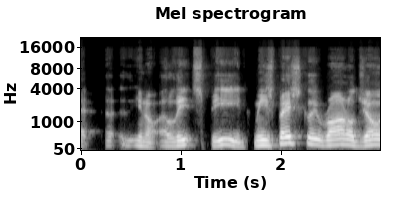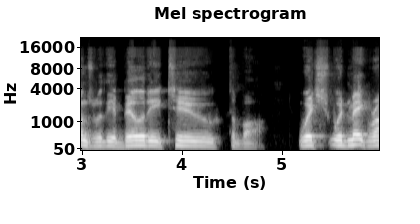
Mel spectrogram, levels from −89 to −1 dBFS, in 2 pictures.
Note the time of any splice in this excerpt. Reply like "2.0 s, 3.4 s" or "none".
1.7 s, 4.5 s

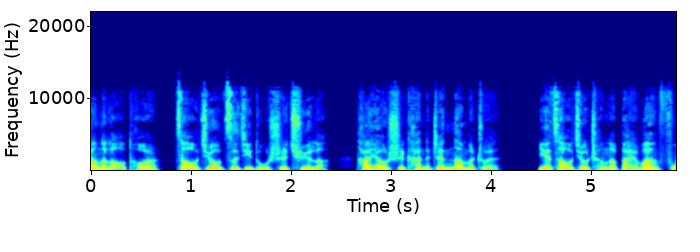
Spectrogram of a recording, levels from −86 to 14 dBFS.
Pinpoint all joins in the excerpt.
none

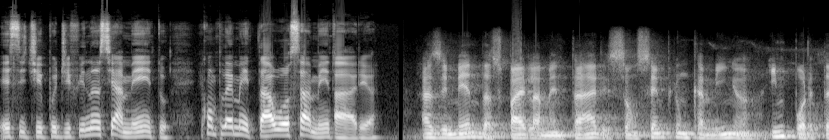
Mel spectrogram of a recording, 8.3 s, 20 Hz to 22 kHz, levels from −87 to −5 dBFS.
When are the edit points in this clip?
2.0 s, 3.3 s

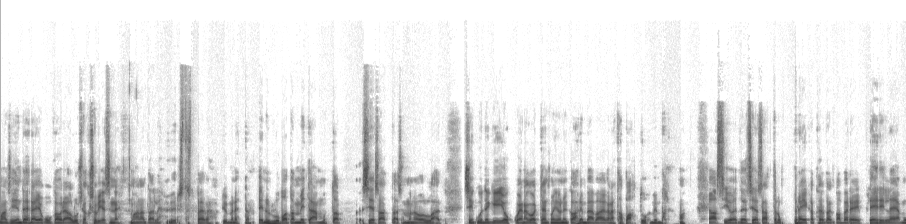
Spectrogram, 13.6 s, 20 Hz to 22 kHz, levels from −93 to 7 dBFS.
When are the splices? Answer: 8.3 s, 10.6 s

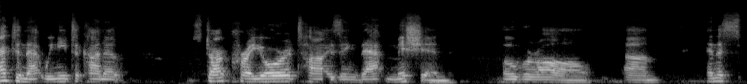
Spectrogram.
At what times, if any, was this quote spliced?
none

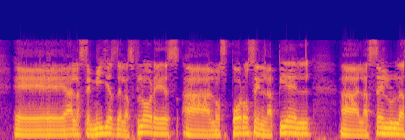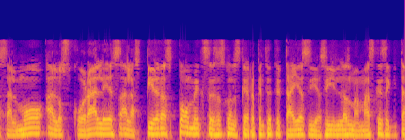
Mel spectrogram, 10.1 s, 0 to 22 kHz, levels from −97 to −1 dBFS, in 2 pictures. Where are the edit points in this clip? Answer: none

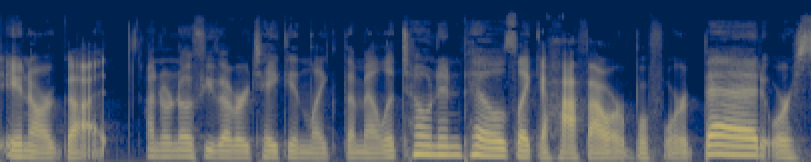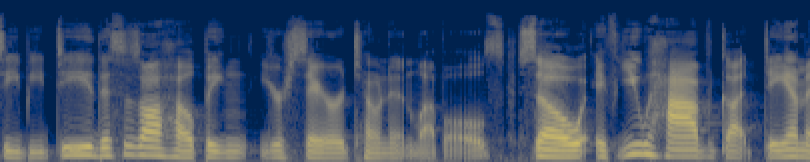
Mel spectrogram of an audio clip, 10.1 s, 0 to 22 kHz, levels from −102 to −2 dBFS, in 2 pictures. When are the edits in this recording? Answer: 8.3 s

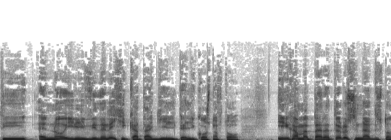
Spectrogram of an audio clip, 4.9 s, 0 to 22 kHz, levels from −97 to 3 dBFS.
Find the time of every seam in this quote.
2.7 s

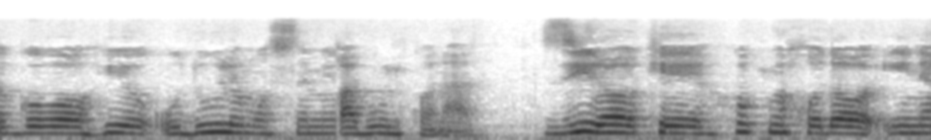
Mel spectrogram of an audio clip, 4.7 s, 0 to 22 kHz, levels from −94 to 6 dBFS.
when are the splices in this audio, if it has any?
1.7 s

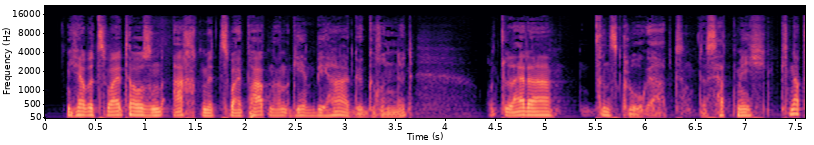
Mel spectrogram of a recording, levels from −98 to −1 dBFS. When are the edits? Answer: 2.4 s, 5.5 s

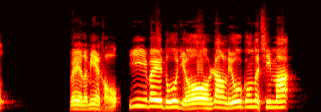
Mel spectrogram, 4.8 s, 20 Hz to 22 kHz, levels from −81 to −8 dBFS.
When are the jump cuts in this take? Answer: 1.8 s

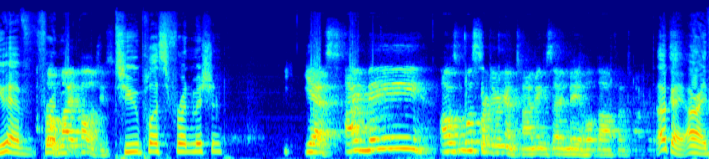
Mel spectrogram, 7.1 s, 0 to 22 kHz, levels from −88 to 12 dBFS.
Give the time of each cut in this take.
1.1 s, 4.8 s

